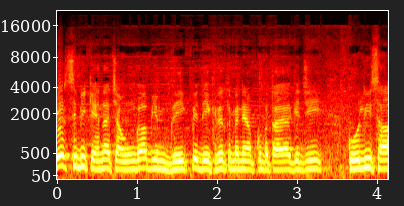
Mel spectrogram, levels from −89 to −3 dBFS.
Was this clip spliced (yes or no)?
no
